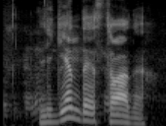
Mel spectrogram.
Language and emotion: Russian, neutral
